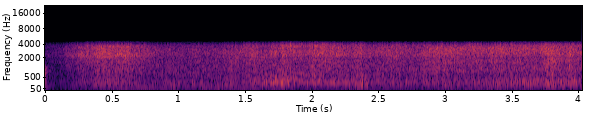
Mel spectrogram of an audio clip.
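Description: Steady wind noise on the camera's microphone: a continuous rushing hiss with a low rumble underneath.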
